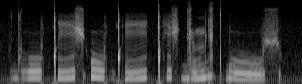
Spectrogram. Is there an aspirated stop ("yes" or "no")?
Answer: yes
